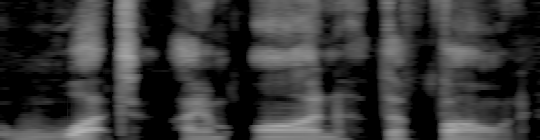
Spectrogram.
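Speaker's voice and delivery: put-on speech through gritted teeth. Retelling answering the wife while on the phone: speaking through gritted teeth. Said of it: "I'm gritting my teeth and I'm like".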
